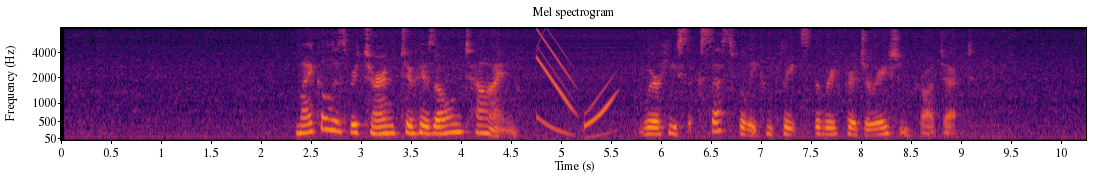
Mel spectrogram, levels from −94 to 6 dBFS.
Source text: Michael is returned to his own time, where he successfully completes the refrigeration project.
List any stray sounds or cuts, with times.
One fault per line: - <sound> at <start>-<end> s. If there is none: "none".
- chirp at 4.7-5.6 s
